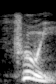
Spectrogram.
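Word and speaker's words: Pfui: It can be spelled in several ways. I spell it P-F-U-I. Phooey.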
